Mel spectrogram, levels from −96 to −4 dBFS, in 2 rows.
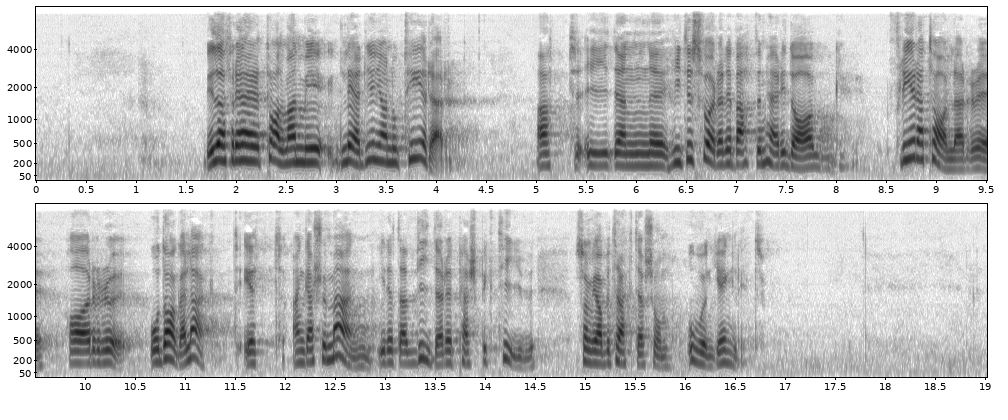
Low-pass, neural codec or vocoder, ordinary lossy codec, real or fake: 7.2 kHz; codec, 16 kHz, 4 kbps, X-Codec, WavLM features, trained on Multilingual LibriSpeech; none; fake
